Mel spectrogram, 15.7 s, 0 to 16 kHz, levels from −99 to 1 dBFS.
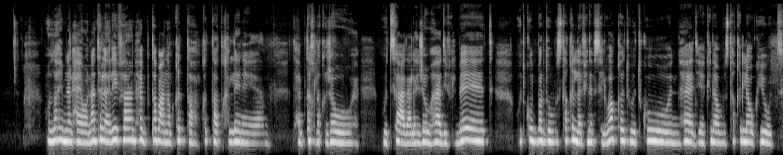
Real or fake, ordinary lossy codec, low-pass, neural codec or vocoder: real; none; 14.4 kHz; none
